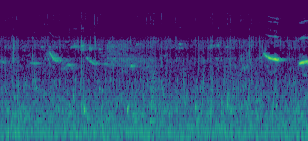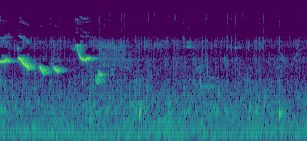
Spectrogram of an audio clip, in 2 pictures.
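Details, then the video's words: A white-browed fantail gives one short, sweet whistled phrase of about six high notes, climbing then tumbling down, amid a quiet hissing background. "White Browed Fantail Singing Songs / white-browed fantail vocals / chirping"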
